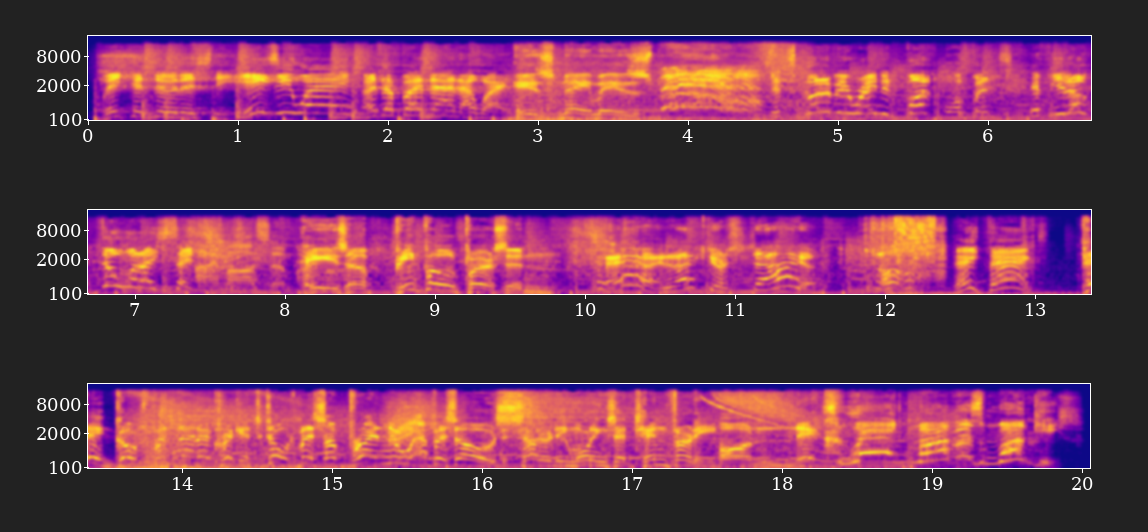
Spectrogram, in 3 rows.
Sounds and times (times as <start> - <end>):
Music: 0.0 - 20.0
Speech: 0.1 - 3.8, 4.6 - 20.0.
